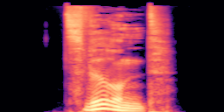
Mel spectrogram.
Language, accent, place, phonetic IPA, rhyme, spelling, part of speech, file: German, Germany, Berlin, [t͡svɪʁnt], -ɪʁnt, zwirnt, verb, De-zwirnt.ogg
- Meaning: inflection of zwirnen: 1. second-person plural present 2. third-person singular present 3. plural imperative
